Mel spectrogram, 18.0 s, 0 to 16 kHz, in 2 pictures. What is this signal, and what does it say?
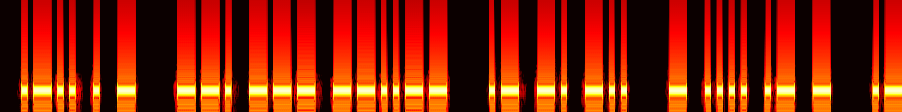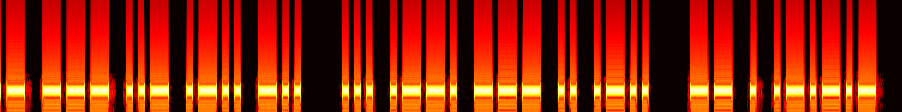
Morse code, heard as a keyed tone, about 20 wpm, 600 Hz. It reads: LET GO, AND THAT WOULD SPOIL ME.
